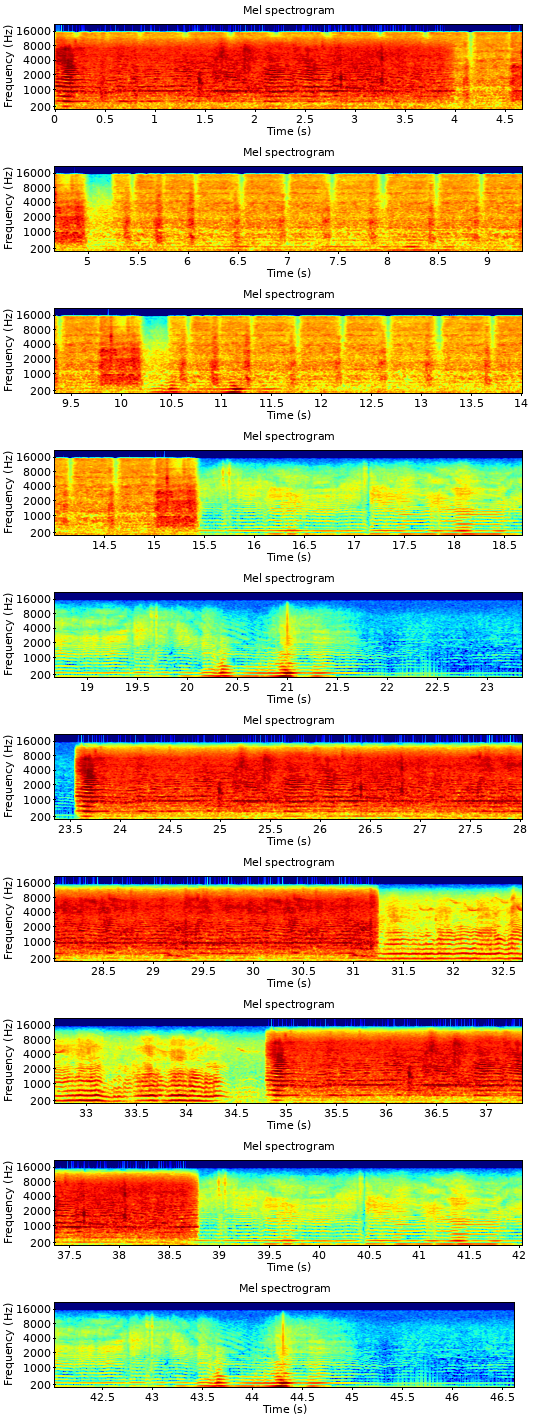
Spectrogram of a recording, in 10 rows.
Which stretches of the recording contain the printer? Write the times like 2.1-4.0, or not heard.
0.0-15.5.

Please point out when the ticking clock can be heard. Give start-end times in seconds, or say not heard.
not heard.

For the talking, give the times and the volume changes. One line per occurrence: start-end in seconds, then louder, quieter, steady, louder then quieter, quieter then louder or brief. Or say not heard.
not heard.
